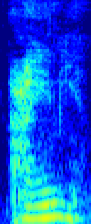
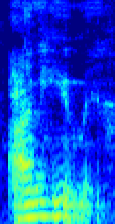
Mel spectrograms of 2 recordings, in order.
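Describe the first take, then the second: First: Soft whispered confession. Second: Said in the usual way. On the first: Acted. Whispering to viewers that she is human. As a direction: breathe it like a secret. Repeats line, then whispers it.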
